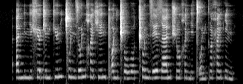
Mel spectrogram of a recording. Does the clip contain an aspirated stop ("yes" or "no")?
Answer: no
